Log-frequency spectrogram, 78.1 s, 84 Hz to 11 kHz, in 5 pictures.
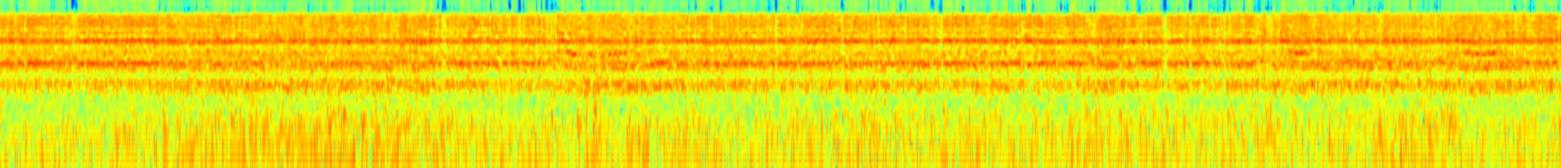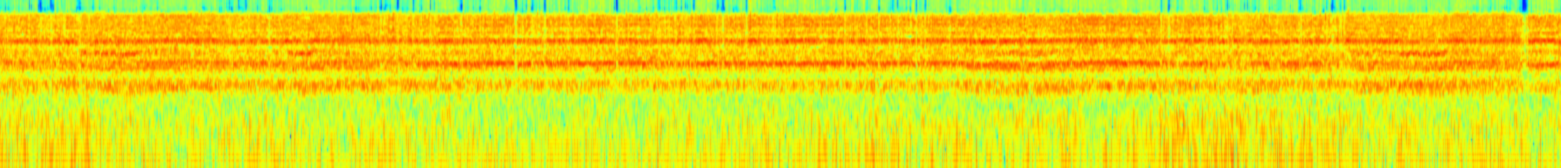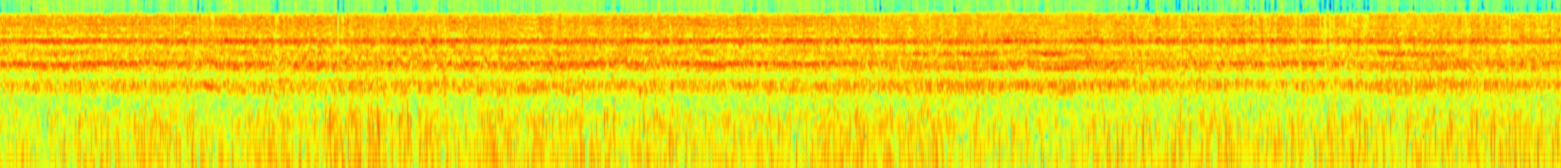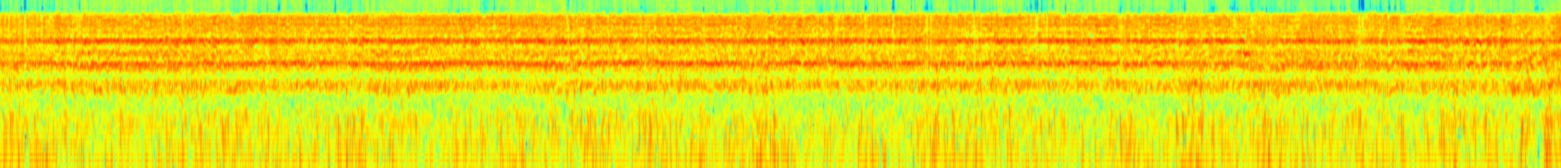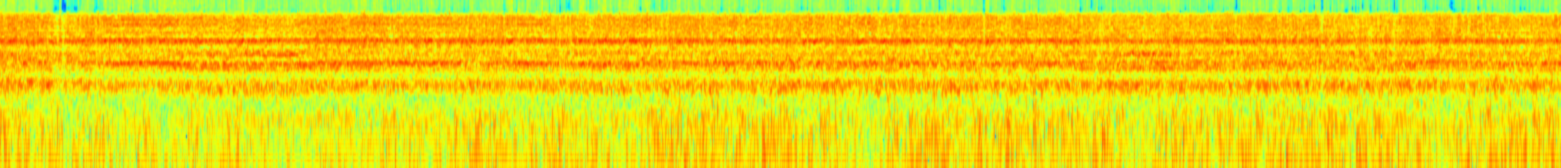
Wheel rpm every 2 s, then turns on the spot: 230, 230, 230, 220, 240, 230, 230, 230, 230, 230, 240, 230, 230, 230, 230, 220, 230, 220, 220, 230, 220, 230, 230, 230, 220, 230, 230, 230, 240, 220, 220, 240, 220, 230, 230, 230, 230, 230, 220.
none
